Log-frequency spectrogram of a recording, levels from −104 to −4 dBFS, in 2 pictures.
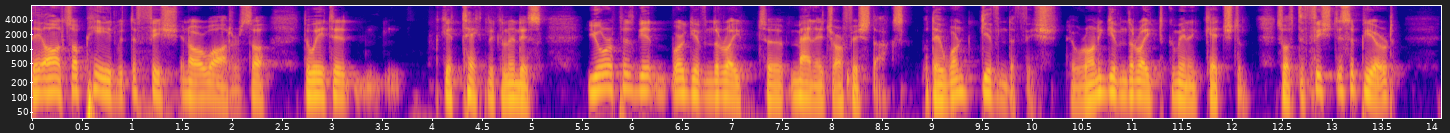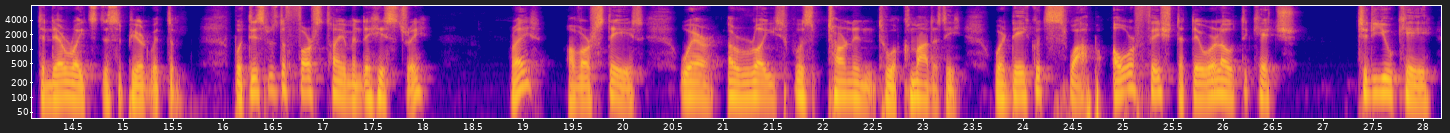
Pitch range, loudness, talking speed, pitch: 95-120 Hz, -24 LUFS, 200 wpm, 105 Hz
